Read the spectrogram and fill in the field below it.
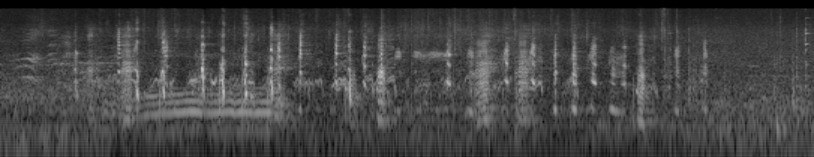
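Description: Chickens cluck and peck.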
